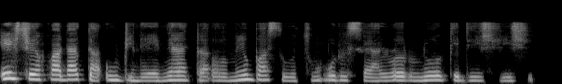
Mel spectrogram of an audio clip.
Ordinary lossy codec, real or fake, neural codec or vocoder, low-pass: none; fake; codec, 16 kHz in and 24 kHz out, 0.6 kbps, FireRedTTS-2 codec; 7.2 kHz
